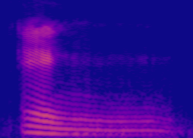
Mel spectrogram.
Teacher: N is the voiced alveolar nasal, while Ng is the voiced velar nasal.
